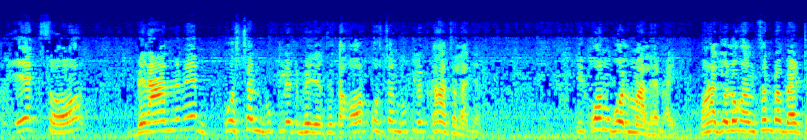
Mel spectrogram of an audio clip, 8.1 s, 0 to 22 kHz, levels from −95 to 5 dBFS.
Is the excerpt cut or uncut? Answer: cut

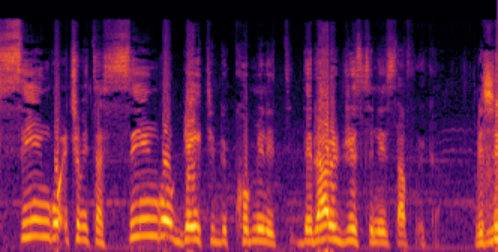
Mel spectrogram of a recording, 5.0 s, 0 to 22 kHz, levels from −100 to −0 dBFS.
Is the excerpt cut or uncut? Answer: uncut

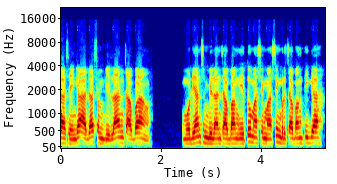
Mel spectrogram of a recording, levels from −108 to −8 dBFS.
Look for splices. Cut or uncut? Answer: uncut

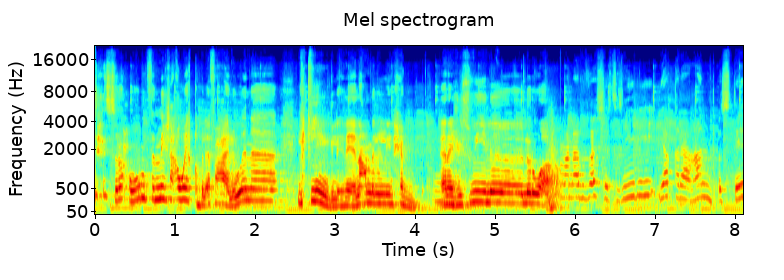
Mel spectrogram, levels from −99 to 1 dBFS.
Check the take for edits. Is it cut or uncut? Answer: cut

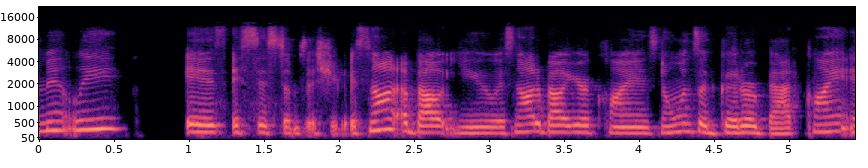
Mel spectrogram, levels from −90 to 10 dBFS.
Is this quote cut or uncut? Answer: uncut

